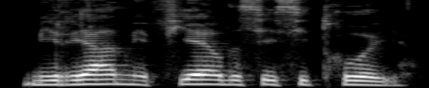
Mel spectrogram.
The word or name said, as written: Myriam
